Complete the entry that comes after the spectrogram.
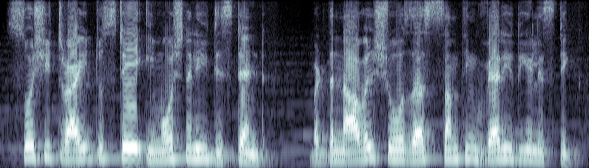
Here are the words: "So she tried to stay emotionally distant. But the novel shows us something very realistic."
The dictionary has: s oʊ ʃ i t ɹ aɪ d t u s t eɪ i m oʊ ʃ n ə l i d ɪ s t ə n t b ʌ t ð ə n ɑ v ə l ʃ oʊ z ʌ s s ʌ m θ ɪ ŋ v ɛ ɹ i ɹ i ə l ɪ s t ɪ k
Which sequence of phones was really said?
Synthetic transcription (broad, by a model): s oʊ ʃ i t ɹ aɪ d t u s t eɪ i m oʊ ʃ n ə l i d ɪ s t ə n t b ʌ t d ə n ɑ v ə l ʃ oʊ z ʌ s s ʌ m t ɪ ŋ v ɛ ɹ i ɹ i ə l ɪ s t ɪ k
